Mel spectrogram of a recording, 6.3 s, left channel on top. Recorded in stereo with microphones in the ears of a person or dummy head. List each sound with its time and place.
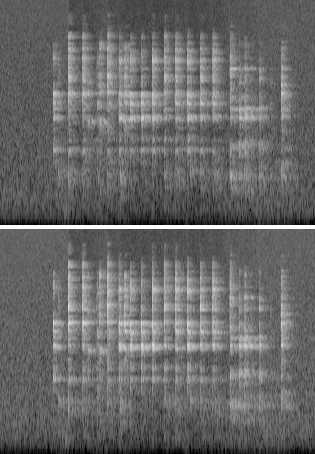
1.1 s cutlery clinking: 20° right (ahead or behind), 4 m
